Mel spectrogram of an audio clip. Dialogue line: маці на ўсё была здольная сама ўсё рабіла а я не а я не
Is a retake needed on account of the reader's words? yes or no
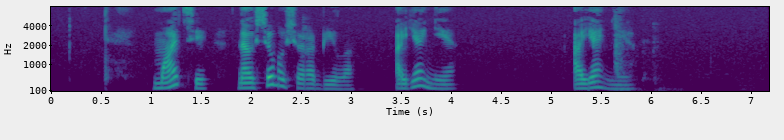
yes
